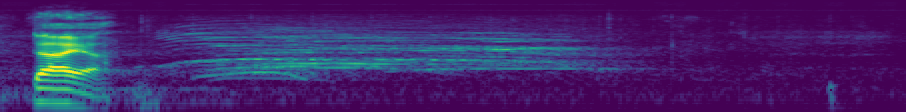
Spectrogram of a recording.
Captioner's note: audience cheering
